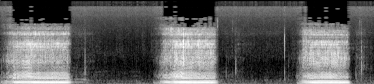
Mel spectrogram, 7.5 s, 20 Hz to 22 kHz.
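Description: Three loud, deep, rattling snores about every three seconds, roughly 20 breaths a minute, with quiet out-breaths between; ordinary dog snoring.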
